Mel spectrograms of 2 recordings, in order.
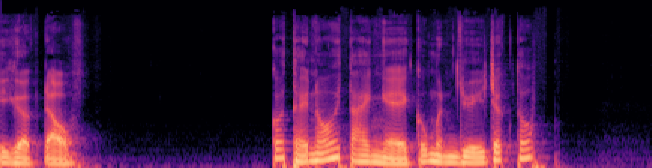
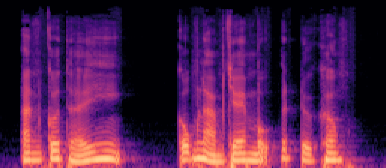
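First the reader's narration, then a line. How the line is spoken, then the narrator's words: Hesitant stammering. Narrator (Vietnamese): Trang ngập ngừng, ấp úng nói với Duy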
